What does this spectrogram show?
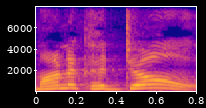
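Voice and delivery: loud, high-pitched shout. Narrator reads a man yelling at a woman to stop her: yelling. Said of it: "he yelled".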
